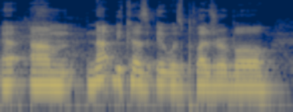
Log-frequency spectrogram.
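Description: Room echo can be heard around a man's voice. He speaks at a medium pitch in a flat monotone. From New Jersey, US. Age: 40s. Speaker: product designer. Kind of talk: casual interview.

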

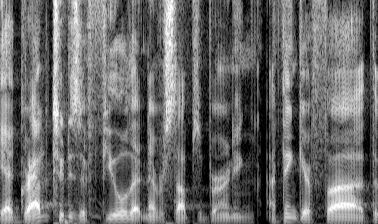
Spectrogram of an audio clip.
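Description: With an animated tone and ordinary pitch variation, a man speaks in a dry, close sound with no echo. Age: 20s. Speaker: fitness podcast host. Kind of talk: casual chat.

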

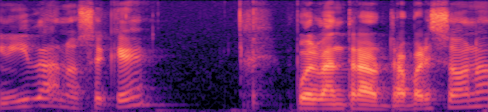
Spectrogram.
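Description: A man's very fast, animated delivery with a bright, sharp tone and ordinary pitch variation, on a very clean recording with a silent background. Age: 20s. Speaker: podcaster. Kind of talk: casual monologue. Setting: bedroom.

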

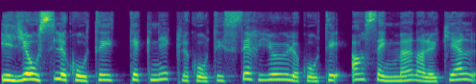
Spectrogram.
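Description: Against a quiet background, a woman speaks in a fairly high pitch with a dark, mellow tone and ordinary pitch variation. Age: 40s. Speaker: business coach. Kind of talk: motivational podcast monologue. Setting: recording while live on Instagram.

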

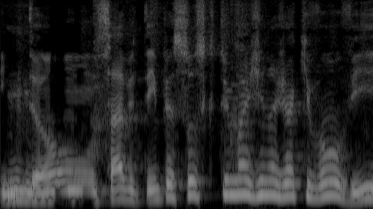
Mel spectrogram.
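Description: Lively intonation and a fairly quick pace carry a dark, mellow tone. The recording is very clean, with a silent background. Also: man. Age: 30s. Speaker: podcaster, IT worker and musician. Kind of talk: casual interview chat.

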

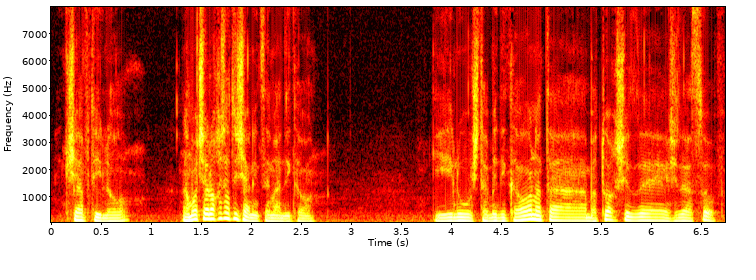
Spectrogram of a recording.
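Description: In a dark, mellow tone, a somewhat breathy man speaks at a medium pitch and moderate pace with ordinary pitch variation and long, frequent pauses. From Jerusalem, Israel. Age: 50s. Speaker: former radio and TV broadcaster. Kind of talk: personal testimony in interview.

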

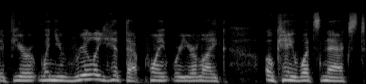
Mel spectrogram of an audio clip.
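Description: A woman speaks with a Midwestern American accent. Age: 60s. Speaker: voice actor. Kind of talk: casual chat. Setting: video call.

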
